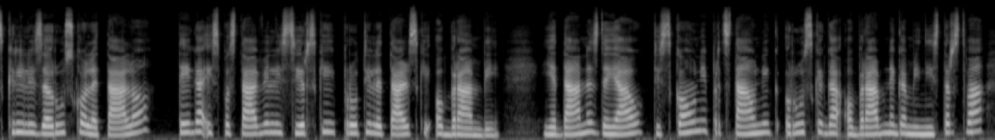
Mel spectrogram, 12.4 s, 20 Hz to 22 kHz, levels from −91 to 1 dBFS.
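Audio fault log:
No faults heard anywhere in the speech.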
